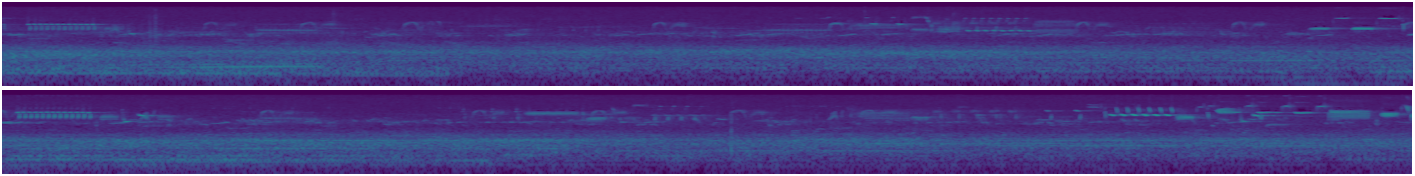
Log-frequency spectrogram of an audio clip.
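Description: Several birds calling, short chirps and trills over a steady low background hum. A louder run of rapid repeated notes comes near the end.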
